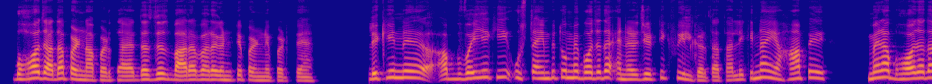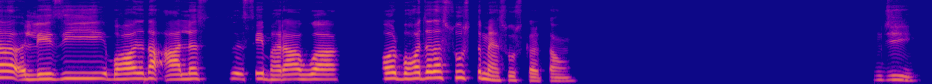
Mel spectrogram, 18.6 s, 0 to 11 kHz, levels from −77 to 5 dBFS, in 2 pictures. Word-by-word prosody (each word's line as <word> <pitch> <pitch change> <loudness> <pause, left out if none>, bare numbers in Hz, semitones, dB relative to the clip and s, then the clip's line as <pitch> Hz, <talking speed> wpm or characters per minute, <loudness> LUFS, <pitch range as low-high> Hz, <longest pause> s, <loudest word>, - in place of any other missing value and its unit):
बहुत 215 +5 +4
ज़्यादा 215 0 +5
पढ़ना 170 -5 +3
पड़ता 160 +1 -3
है। 160 0 +1
10-10 185 +4 +2
12-12 180 +2 +3
घंटे 165 +1 -4
पढ़ने 155 -3 -4
पड़ते 145 0 -7
हैं। 140 -2 -7 0.5
लेकिन 255 +5 +2 0.2
अब 200 +1 -2
वही 230 +3 +3
है 275 - -1
कि 275 +2 -5
उस - - -13
टाइम 225 -1 +1
पे 250 - -5
तो 265 +2 -1
मैं 255 -1 +2
बहुत 235 0 +2
ज़्यादा 250 +2 +2
एनर्जेटिक 195 +4 -2
फ़ील 210 -6 -3
करता 150 -1 -4
था, 160 +2 -8
लेकिन 185 +7 -4
ना 270 - +3
यहाँ 215 -1 0
पे 245 -3 0 0.4
मैं 240 +3 +3
ना 275 +1 +6
बहुत 205 +1 +6
ज़्यादा 250 -4 +3
लेज़ी, 210 +4 -1
बहुत 205 +2 +3
ज़्यादा 220 +1 +1 0.2
आलस 210 +2 -2 0.4
से 215 +1 -2
भरा 185 +2 0
हुआ 190 0 +1 0.5
और 225 +1 +4
बहुत 225 +2 +2
ज़्यादा 245 +1 +4
सुस्त 250 0 -6
महसूस 155 -6 -4
करता 135 -1 -7
हूँ। 130 +1 -12 3.0
जी। 165 -4 -9
200 Hz, 160 wpm, -20 LUFS, 175-230 Hz, 3.0 s, ना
